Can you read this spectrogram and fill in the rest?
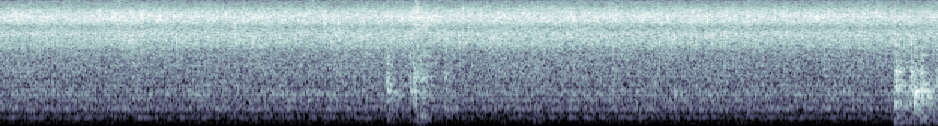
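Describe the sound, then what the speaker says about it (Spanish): Garlic fries in a clay cazuela as a steady, close hissing sizzle, with a couple of brief louder crackles breaking through. "Y también va para la cazuela el ajo."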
